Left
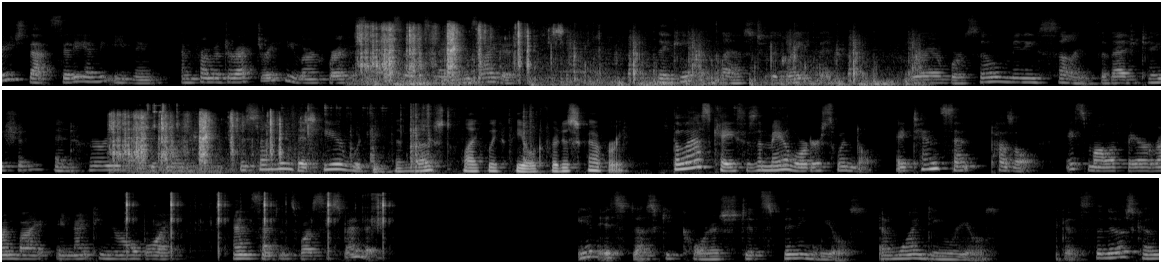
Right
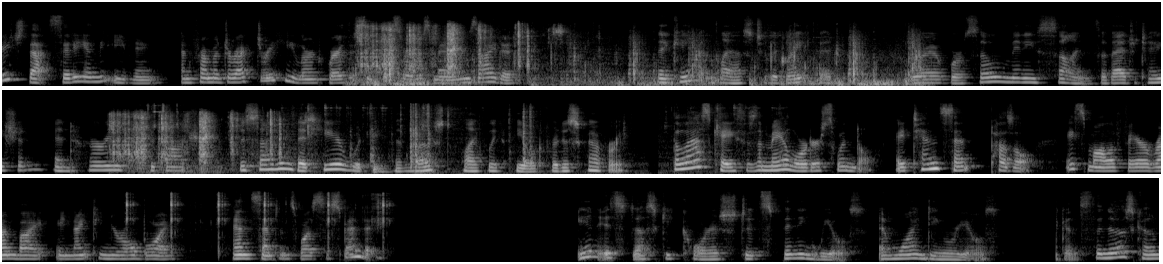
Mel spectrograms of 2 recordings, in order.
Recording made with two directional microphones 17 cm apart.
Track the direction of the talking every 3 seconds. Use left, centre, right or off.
right, right, right, right, right, centre, right, right, right, right, right, right.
